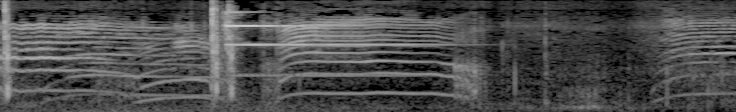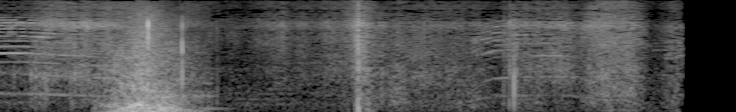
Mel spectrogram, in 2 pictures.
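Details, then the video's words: Domestic cat meowing repeatedly, a series of clear harmonic meows, some rising, some falling, broken by a loud low thump midway and sharp clicks. "Billi ki Awaj|cat sounds|Cat Mewoing Sound Effect"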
